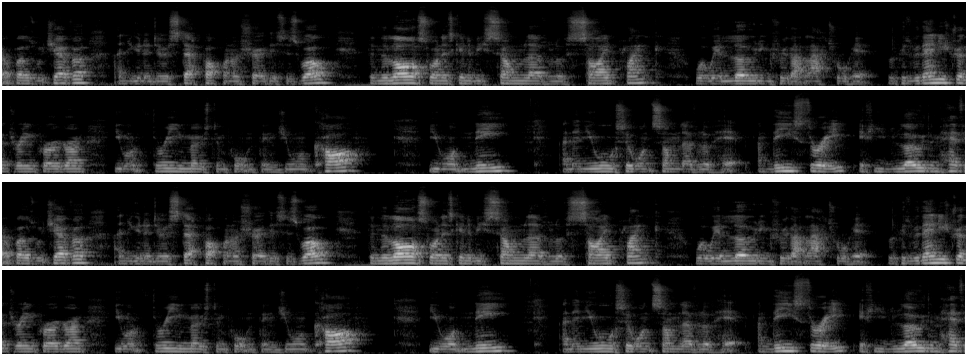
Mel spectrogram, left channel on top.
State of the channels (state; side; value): normal; both; correlation 0.77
